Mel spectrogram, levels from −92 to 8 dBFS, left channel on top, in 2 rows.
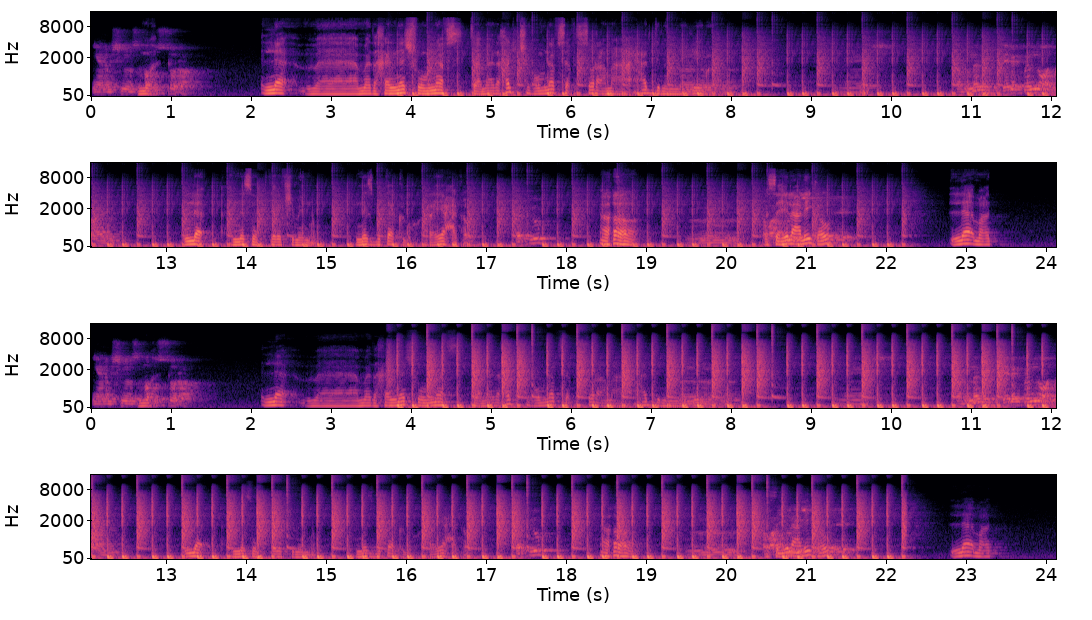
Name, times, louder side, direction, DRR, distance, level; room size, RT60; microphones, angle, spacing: voice 1, 0.0-1.3 7.3-8.1 9.3-10.0 10.8-12.4 15.8-15.9 17.4-17.8 19.5-21.5, right 1 dB, 5° right, 2.8 m, -35 dB
voice 2, 2.1-7.9 9.6-9.7 13.2-14.9 15.4-16.9 18.4-18.9 20.4-21.3 22.8-23.3, left 5 dB, 75° left, 0.5 m, -29 dB
sound 1, 3.7-22.3, right 5 dB, 80° right, 0.6 m, -28 dB
17.5 x 11.5 x 5.3 m
head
